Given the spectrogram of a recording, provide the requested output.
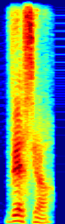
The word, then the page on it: Vaisya: Indian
